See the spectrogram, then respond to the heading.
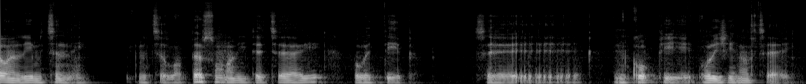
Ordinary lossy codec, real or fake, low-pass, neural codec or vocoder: none; fake; none; vocoder, 44.1 kHz, 128 mel bands, Pupu-Vocoder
